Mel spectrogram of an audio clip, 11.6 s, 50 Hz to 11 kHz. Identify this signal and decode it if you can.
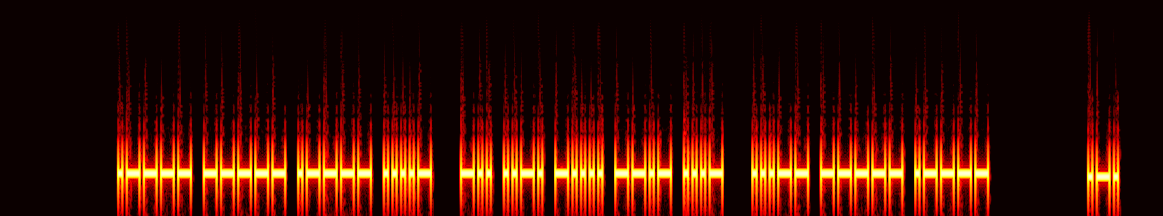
Morse code, heard as a keyed tone, about 28 wpm, 700 Hz. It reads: 1014 DF6QV 301 R
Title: Worked All Europe DX Contest - QTC Exchange - 28wpm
